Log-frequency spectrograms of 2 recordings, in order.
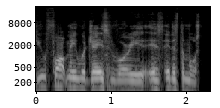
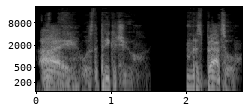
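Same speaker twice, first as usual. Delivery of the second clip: epic fantasy narrator. Shown as a demonstration. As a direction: tell it like an ancient war saga. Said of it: "I need to be more epic".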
